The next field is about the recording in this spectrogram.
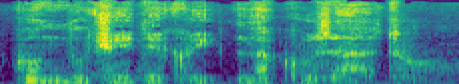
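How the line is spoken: Procurator saying quietly. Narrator (Italian): Il procuratore disse piano

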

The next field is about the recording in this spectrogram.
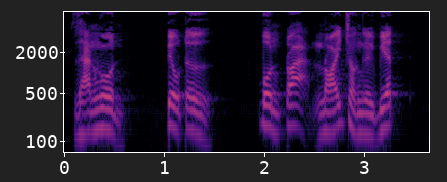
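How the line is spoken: Harsh, emphatic voice. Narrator (Vietnamese): Vô thần trưởng giáo gằn giọng

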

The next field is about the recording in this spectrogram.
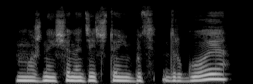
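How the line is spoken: Uncertain. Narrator (Russian): Неуверенно говорю я

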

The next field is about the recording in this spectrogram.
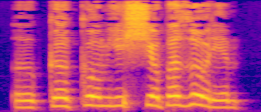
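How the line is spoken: Hissed. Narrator (Russian): прошипел Каст

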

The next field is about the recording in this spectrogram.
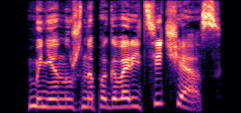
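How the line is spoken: Girl shouting. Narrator (Russian): выкрикнула девушка

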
